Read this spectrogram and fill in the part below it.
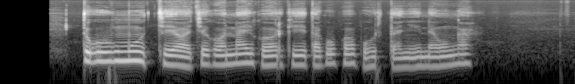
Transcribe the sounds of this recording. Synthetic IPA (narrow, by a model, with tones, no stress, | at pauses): tu˦ku˦mu˦tje˨a˨t͡ʃe˧kɔ˧na˦jkɔ˧rke˦ta˨ko˦pɔ˦po˨rta˨ɲi˨nɛ˨u˦ŋa˦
